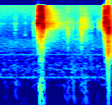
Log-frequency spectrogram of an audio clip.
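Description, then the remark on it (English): Fizzing sizzle of a Bud Light Seltzer hard soda: two sharp, bright hissy bursts about a second apart, with faint crackling fizz trailing between them and no talking. “Nice little, like, sizzle.”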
